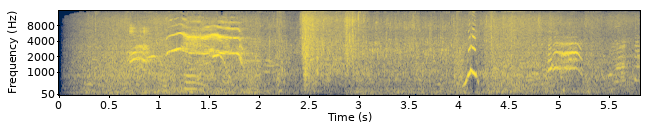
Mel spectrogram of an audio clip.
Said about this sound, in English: It's a sight you don't expect to see in a place where the city administration has asked residents to use no more than 50 litres of water each a day. Children careening down gushing slides into pools of fresh water. This is Water World, a fun park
